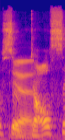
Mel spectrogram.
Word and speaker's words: Dulce: Are we saying Dulce or Dulce? We need to know now. – I say Dulce. – So it's Dulce, New Mexico. Dulce is the correct pronunciation.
